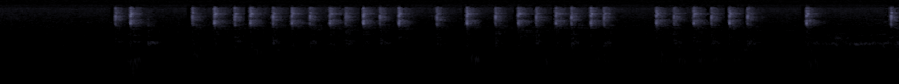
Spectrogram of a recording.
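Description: Faint computer keyboard typing: a quick, uneven run of keystroke clicks that starts about half a second in and stops just before the end.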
